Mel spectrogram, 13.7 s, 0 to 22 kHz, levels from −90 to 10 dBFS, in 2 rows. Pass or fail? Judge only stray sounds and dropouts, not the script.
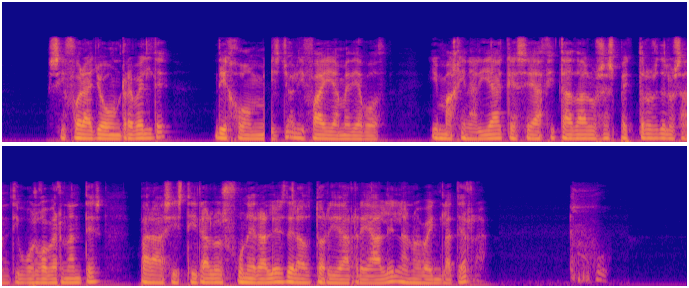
fail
